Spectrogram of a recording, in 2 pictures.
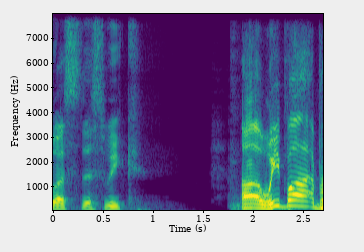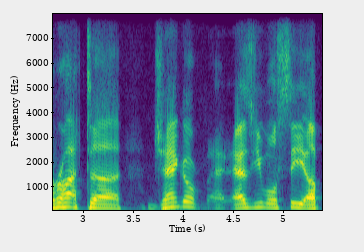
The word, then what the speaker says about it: Django: if you're googling weird the D is silent David what were your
